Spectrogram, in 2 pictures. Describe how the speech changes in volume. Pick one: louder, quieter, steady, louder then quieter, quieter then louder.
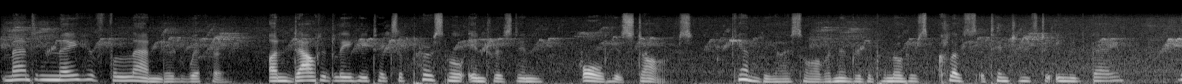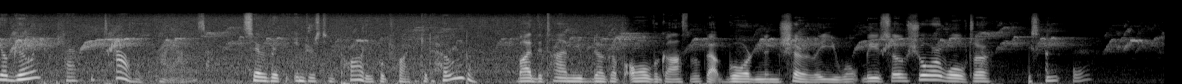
steady.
